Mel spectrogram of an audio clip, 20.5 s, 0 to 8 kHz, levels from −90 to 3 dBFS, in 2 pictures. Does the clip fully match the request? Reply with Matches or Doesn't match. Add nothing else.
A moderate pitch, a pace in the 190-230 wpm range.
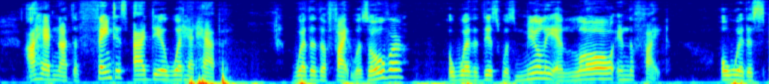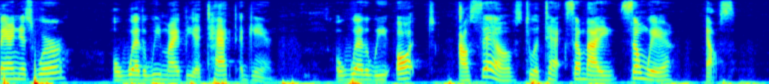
Doesn't match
